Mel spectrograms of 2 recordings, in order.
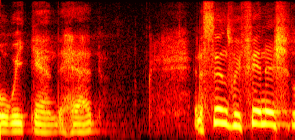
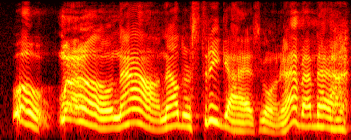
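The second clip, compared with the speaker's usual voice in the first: mock rising uproar; 5 semitones higher, slower than usual. Retelling a Starbucks quarrel to the congregation, mock uproar. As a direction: paint the room getting out of hand.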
